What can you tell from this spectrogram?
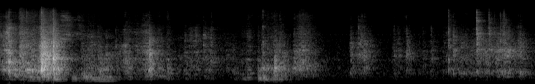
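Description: Cardboard packaging of a CPU cooler and the small parts inside it being handled: scattered rustles, knocks and clicks, the loudest just under half a second in.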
